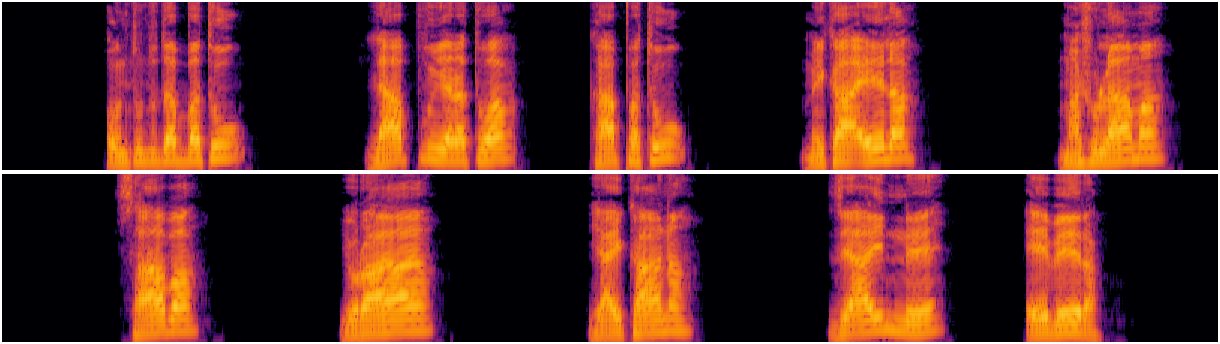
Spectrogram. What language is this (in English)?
Dawro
